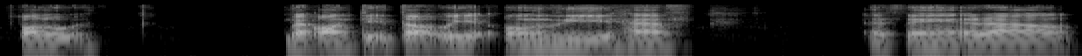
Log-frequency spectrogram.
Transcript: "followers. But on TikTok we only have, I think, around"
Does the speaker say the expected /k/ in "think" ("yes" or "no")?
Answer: no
